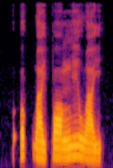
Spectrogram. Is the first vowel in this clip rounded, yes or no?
yes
